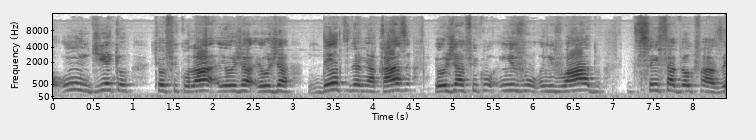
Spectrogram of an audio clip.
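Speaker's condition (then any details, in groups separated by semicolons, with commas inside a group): Cerebral palsy; age 27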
